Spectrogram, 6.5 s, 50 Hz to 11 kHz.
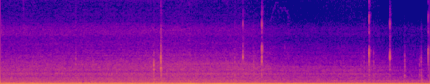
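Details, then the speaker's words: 2004 Honda S2000 with 109,000 km, idling with the heat on and a fan whooshing in the cabin, check engine light from a missing catalytic converter: low, steady rumble with no knocks or misses; normal idle. "We're gonna walk around to the passenger side and we can hear it running for a minute. It seems to run pretty smooth."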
